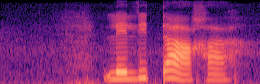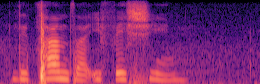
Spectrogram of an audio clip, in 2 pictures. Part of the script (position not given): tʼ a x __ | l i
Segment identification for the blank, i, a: a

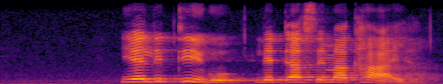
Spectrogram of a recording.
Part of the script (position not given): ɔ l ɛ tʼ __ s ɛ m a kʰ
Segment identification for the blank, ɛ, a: a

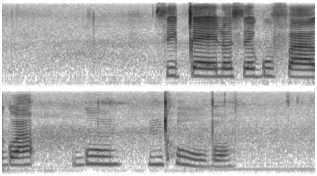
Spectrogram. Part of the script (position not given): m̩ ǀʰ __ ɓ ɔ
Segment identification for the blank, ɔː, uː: uː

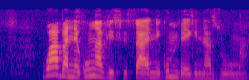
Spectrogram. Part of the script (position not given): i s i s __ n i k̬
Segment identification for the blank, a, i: a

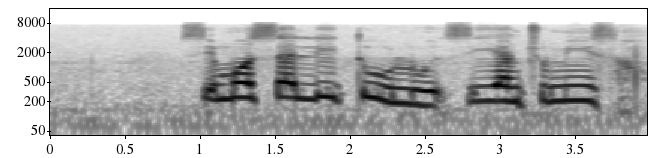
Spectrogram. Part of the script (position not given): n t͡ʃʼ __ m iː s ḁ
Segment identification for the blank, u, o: u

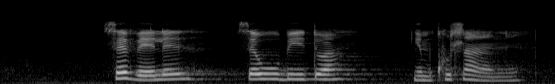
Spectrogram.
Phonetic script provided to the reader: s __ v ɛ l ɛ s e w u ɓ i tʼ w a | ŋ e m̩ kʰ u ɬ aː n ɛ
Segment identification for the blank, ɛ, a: ɛ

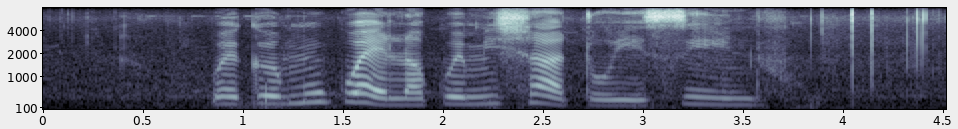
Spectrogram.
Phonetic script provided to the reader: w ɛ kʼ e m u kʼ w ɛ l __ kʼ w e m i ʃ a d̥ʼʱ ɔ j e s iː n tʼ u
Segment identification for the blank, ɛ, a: a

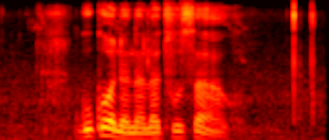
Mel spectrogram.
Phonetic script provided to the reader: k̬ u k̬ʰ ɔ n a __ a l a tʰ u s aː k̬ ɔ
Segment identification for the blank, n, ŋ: n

